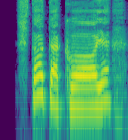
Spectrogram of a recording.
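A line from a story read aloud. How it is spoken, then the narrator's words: Loud laughter. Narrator (Russian): расхохоталась Клементина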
